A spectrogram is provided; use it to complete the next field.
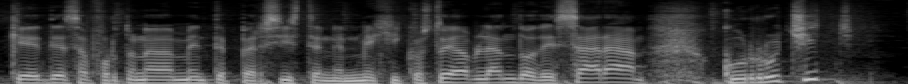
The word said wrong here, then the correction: Curruchich: Eh, Nacho, es curruchich. Curruchich. Ah, bueno, curruchich. – Bueno, es que es una palabra en cachiquel que significa pájaro carpintero.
